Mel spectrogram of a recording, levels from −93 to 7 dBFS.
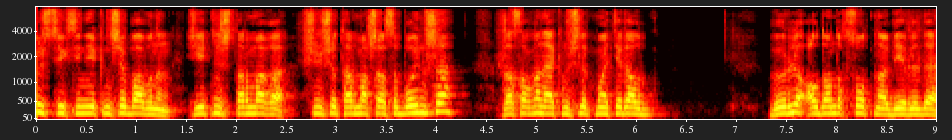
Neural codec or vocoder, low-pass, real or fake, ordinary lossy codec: none; 7.2 kHz; real; AAC, 32 kbps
